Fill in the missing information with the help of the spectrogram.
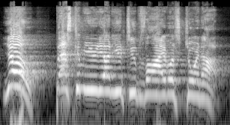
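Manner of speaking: mock hype shout to chat; imitating a fan calling out from their phone; hyped viewer. Streamer voicing a fan joining the stream, mock hyped. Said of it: "be like".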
